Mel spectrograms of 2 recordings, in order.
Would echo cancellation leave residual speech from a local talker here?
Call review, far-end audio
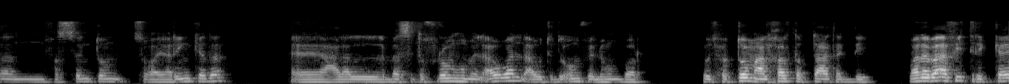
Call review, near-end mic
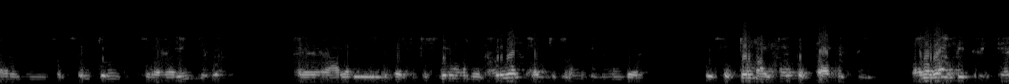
No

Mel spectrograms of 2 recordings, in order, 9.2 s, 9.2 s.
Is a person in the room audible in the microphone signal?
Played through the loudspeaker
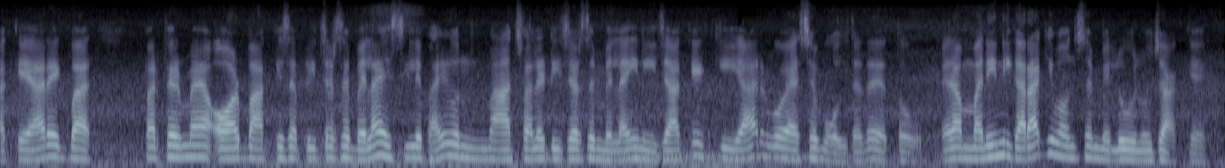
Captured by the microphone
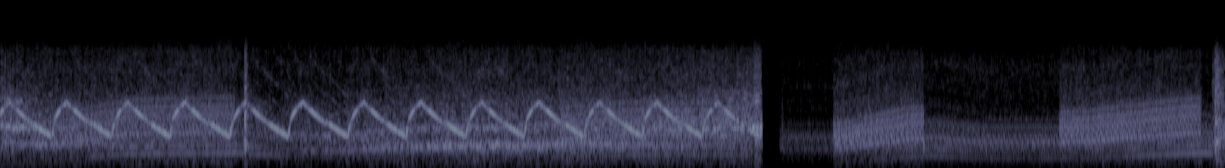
No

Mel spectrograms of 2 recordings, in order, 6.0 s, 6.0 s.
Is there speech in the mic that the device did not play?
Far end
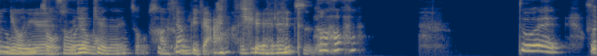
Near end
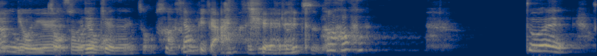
No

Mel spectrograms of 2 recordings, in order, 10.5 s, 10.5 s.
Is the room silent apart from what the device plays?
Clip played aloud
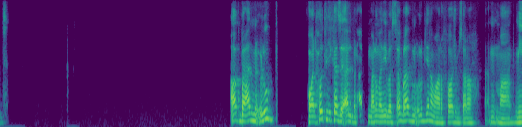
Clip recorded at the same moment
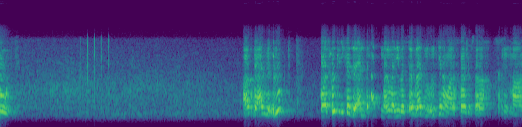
Yes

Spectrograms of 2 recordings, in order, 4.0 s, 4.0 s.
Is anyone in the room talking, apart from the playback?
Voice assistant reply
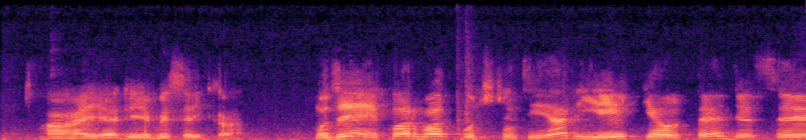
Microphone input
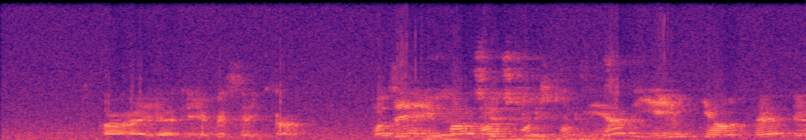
Yes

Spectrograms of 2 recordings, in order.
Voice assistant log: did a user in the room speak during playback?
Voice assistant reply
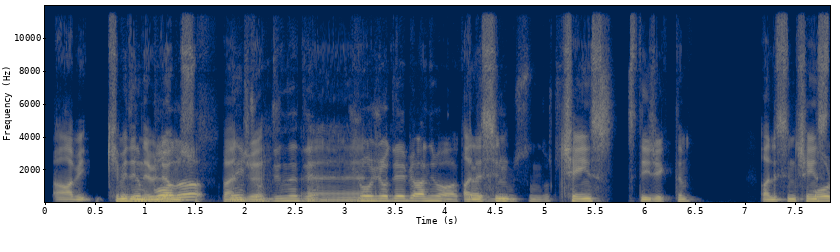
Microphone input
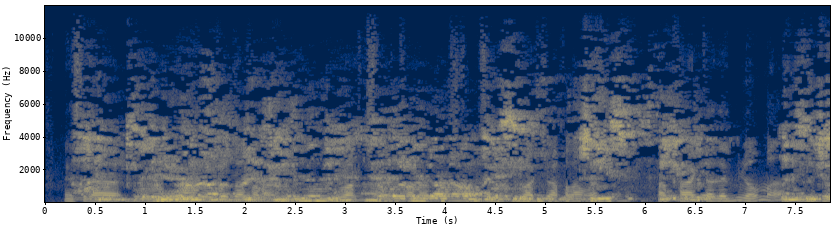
Yes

